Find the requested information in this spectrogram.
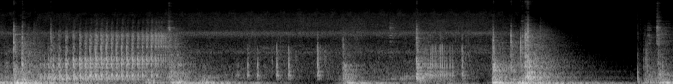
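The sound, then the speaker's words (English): Vast, heavy wooden doors of an asylum, at least a few hundred years old, grind and creak open, with scraping friction and a series of knocks and thuds, fairly loud, ending in a dull thump. “These vast wooden doors are at least a few hundred years old.”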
